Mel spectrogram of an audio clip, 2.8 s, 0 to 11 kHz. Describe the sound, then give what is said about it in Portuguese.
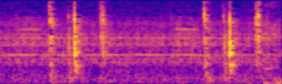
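A failing 100 MB pocket hard drive's click of death: two sets of three sharp mechanical clicks, spaced about a second apart, over a faint steady whir, with no voices. “Léo, bota o sonzinho do clique da morte.”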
